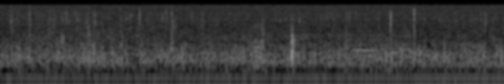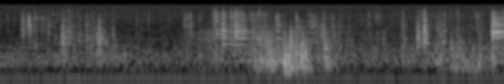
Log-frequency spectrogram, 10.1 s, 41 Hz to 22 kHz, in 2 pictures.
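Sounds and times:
faint ticks: 0.0 - 5.4
faint steady hiss: 0.0 - 10.0.

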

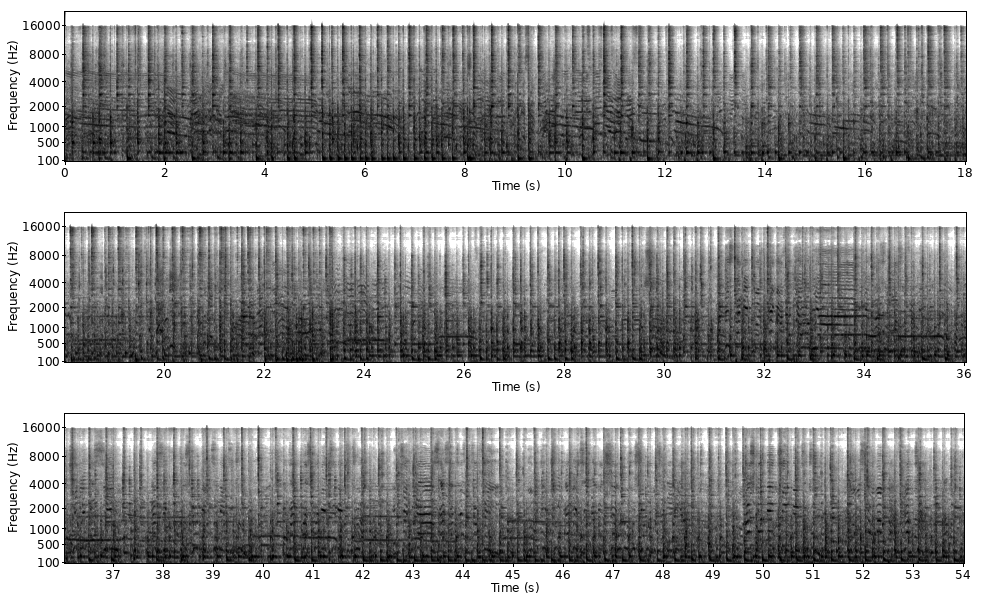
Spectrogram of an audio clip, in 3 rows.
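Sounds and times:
drums beaten in fast rhythm: 0.0 - 54.0
voices: 0.0 - 54.0.

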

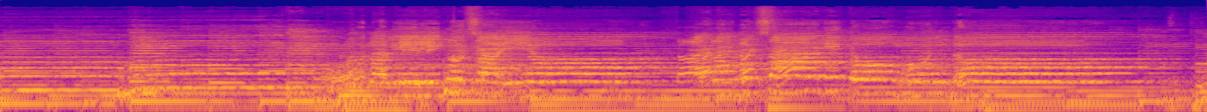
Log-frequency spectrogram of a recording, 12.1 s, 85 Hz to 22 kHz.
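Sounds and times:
psalm sung slowly: 0.0 - 12.0.

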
